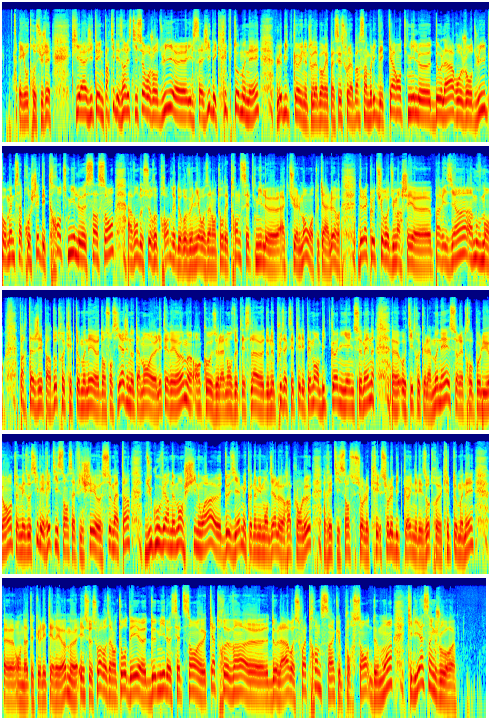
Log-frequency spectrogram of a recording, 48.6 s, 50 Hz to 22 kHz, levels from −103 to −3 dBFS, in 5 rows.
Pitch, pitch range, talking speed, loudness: 150 Hz, 130-175 Hz, 185 wpm, -15 LUFS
